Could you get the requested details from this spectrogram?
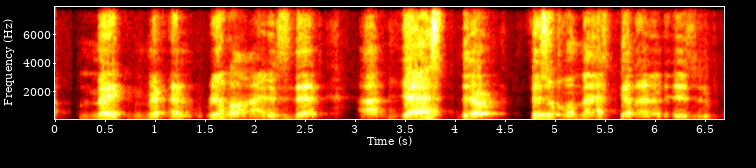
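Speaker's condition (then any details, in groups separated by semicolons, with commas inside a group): Cerebral palsy; present from birth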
